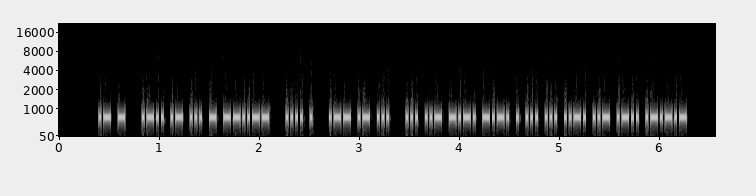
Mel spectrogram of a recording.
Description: Morse code, heard as a keyed tone, about 50 wpm, 700 Hz. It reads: AT LAST, HE WAS SUCCESSFUL.
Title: Sentences from Top 1000 Words - Review Part 6 - 50wpm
